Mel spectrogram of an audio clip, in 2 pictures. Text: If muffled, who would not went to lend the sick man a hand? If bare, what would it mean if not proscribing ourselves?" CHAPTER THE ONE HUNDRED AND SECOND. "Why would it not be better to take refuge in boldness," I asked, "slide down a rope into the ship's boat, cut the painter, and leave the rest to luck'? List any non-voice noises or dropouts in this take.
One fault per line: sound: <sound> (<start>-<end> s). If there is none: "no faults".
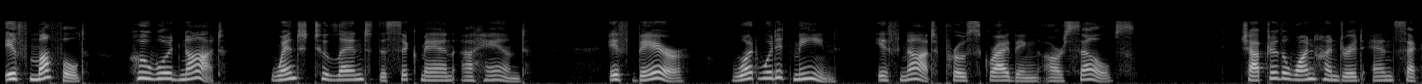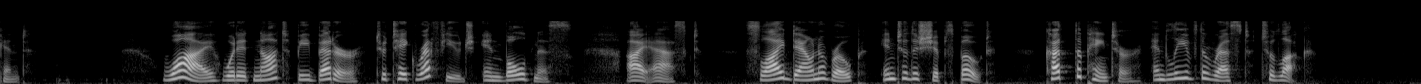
no faults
